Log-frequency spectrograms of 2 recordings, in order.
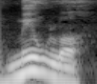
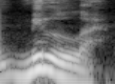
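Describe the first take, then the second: First: The lam in Allah is pronounced thick. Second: The lam in Allah is pronounced thin. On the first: The speaker calls it wrong. "nggak boleh" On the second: The speaker calls it right. "wajib dibaca tarkik atau tipis, bunyinya"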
